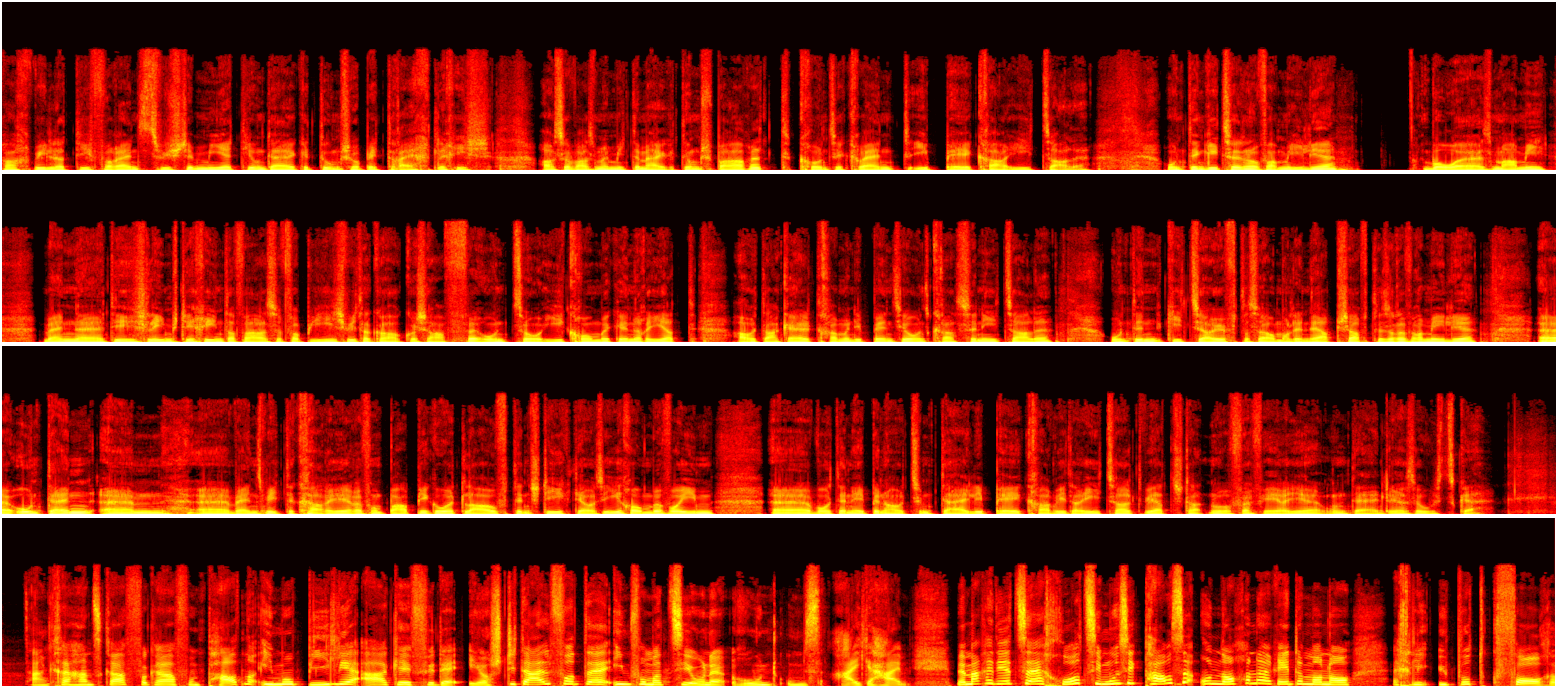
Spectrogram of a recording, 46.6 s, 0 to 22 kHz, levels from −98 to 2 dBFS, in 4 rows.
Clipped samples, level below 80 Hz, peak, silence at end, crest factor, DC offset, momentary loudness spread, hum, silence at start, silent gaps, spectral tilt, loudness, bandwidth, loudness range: under 0.1%; -44 dBFS; -4 dBFS; 0 s; 16 dB; under 0.1%; 8 LU; none; 0 s; none; -6 dB/octave; -20 LUFS; 16 kHz; 4 LU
